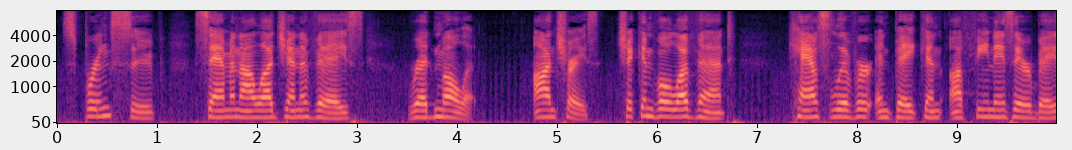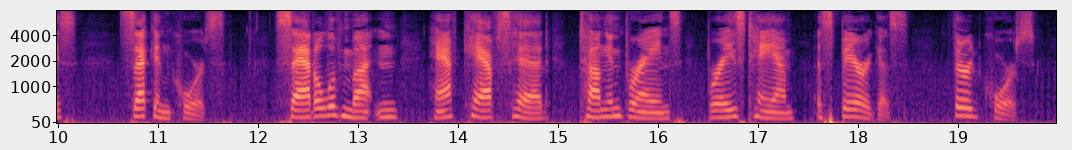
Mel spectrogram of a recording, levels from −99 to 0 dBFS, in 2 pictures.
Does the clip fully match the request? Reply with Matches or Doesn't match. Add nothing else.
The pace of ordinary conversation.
Doesn't match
